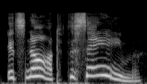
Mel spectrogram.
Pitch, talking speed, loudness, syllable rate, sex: 300 Hz, 165 wpm, -16 LUFS, 3.2 syllables/s, female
